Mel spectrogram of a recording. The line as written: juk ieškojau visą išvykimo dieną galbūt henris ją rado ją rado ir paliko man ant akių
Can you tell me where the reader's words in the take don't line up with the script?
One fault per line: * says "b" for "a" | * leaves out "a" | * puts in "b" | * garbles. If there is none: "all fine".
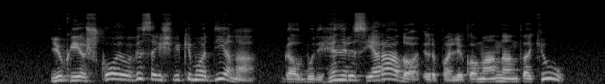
* leaves out "ją rado"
